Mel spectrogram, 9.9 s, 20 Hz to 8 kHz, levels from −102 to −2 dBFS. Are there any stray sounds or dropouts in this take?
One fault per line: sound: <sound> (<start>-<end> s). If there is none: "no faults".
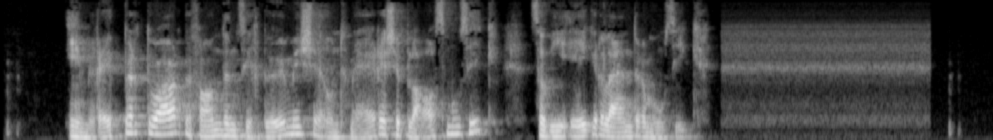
no faults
